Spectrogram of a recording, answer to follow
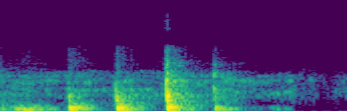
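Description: A run of light knocks, about three a second, fading out after about a second and a half.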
